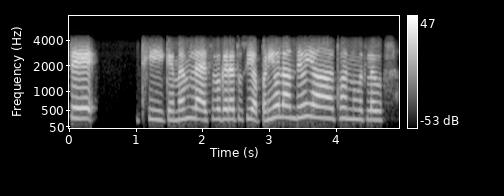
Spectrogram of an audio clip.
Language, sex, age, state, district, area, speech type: Punjabi, female, 18-30, Punjab, Rupnagar, rural, conversation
